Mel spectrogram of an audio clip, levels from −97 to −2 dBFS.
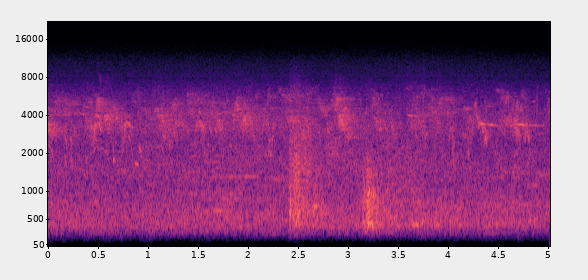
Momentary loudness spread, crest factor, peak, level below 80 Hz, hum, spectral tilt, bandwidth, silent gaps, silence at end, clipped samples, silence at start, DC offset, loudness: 4 LU; 20 dB; -16 dBFS; under -90 dBFS; none; 1 dB/octave; 16 kHz; none; 0 s; under 0.1%; 0 s; under 0.1%; -34 LUFS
